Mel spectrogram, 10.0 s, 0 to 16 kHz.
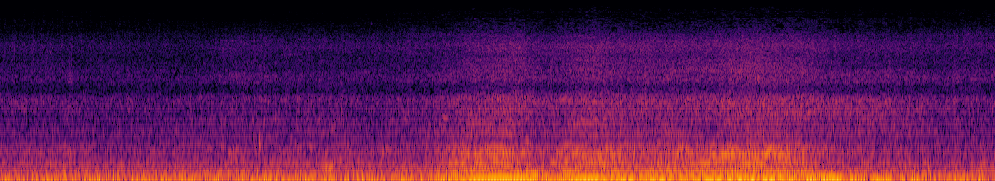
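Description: BMW F800GS parallel-twin motorcycle engine pulling away, its pitch climbing and dropping several times as it goes up through the gears from about four seconds in, over a steady low rumble.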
